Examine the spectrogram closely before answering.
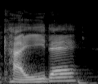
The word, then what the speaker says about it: Kaede: DRV3 Kaede. Kaede. I was thinking Kaede, but it's Kaede.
